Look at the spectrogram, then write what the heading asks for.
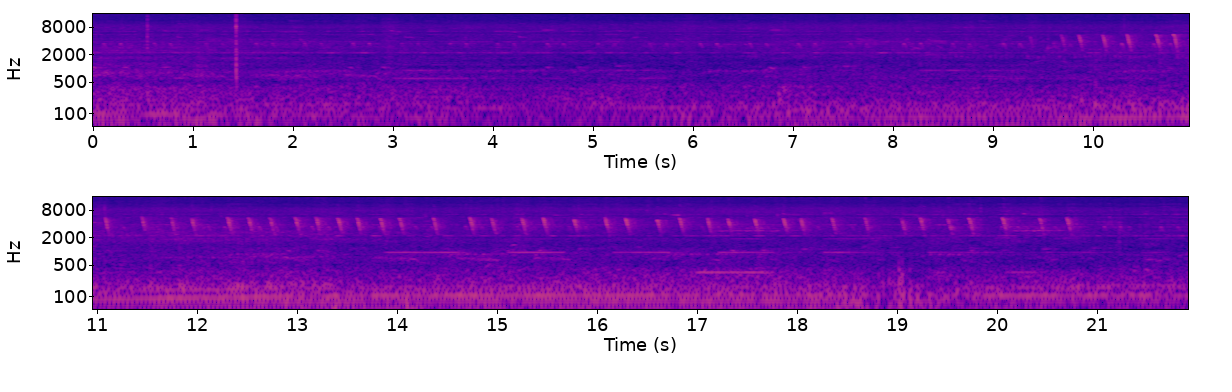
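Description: Low steady rumble of the electric express train running away along the track. From about ten seconds in until near the end, a bird repeats a rapid run of short high chirps, about three or four a second.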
